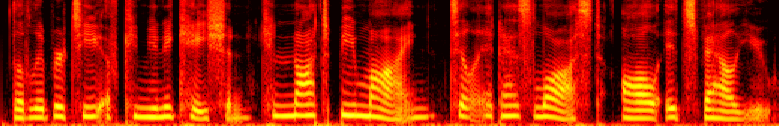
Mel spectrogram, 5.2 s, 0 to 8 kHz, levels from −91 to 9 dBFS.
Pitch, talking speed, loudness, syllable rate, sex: 215 Hz, 160 wpm, -18 LUFS, 4.6 syllables/s, female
